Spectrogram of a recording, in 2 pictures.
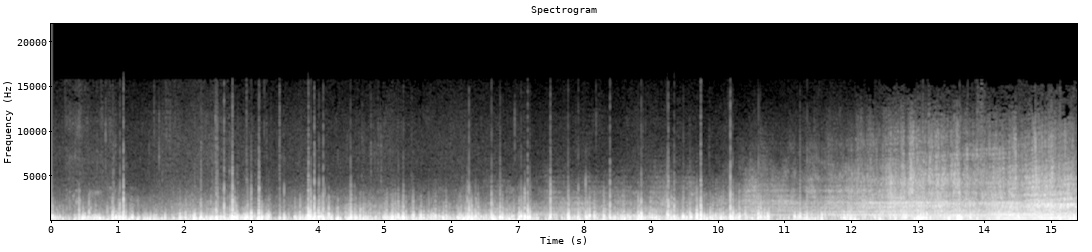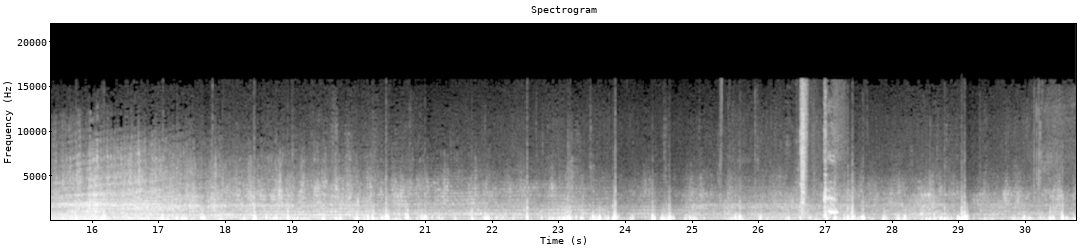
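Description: Wind buffeting the microphone throughout, with the drone of a passing propeller aircraft's engine swelling in the middle and fading away.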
